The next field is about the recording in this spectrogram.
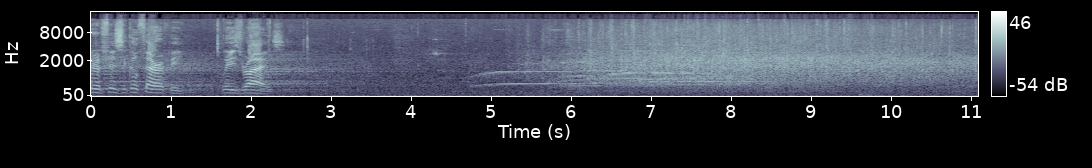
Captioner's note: applause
